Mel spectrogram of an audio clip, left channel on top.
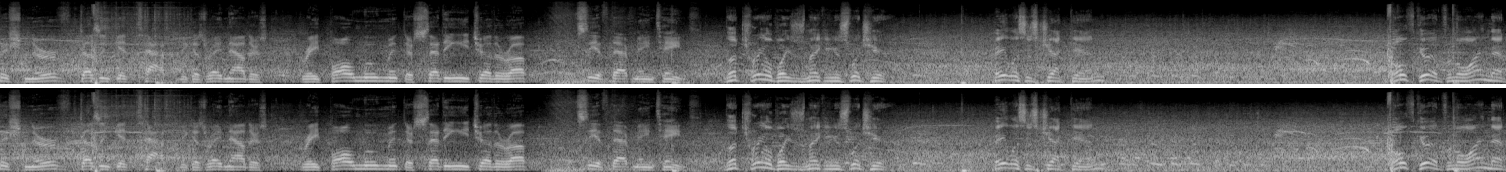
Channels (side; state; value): both; normal; correlation 0.79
